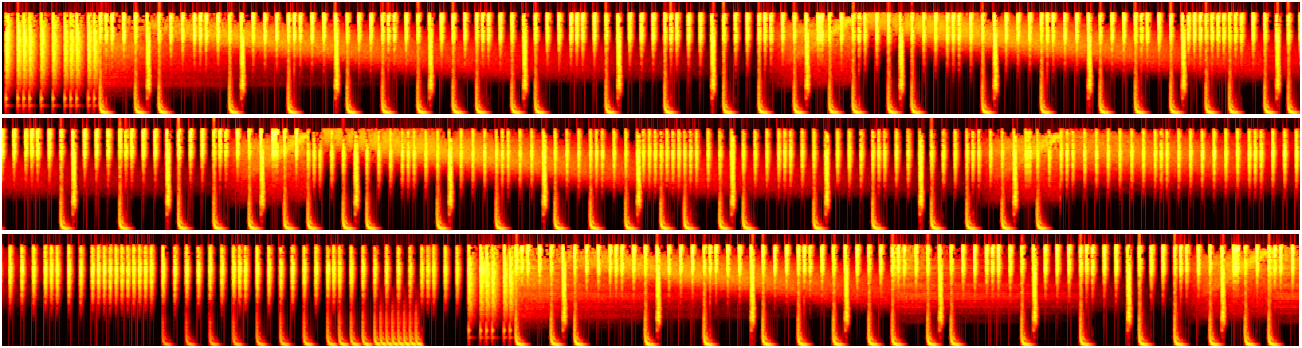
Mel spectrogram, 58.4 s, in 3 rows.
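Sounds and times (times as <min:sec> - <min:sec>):
percussion: 0:00.0 - 0:58.3.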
